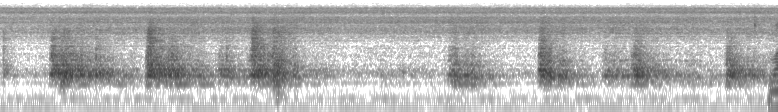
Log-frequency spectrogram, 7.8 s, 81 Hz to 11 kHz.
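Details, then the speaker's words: Doppler blood pressure monitoring (VAP v.2 monitor) in a dog or cat: rhythmic whooshing arterial pulses, about 60 a minute, still audible as cuff pressure is released from 140 toward zero; Doppler arterial flow sound. "again I'll repeat at 140 there are sounds I'm going lower than this blood flow sounds are there even at zero"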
